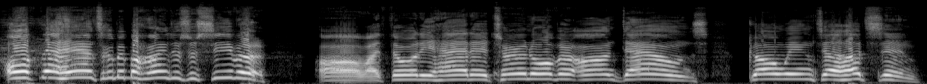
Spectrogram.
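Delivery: loud, high-pitched live football call; excited play-by-play. Real, not acted. Commentator calling a slant over the middle, excited shouting. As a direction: build to a shouted peak, then draw out the letdown.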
